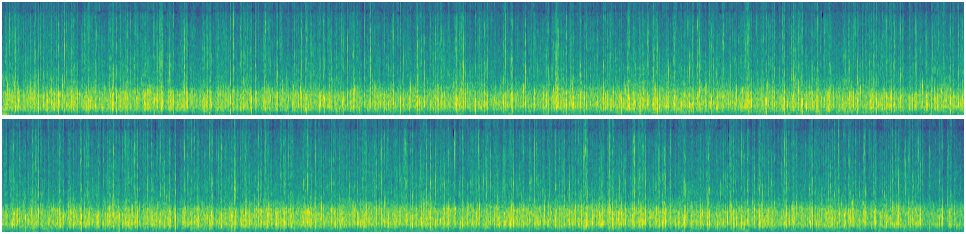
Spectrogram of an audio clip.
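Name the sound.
parliament applause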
